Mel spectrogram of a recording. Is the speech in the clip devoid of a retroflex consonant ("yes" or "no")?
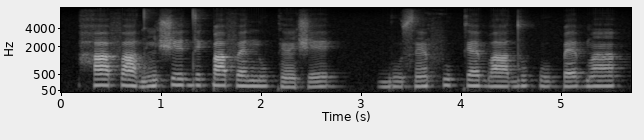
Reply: yes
